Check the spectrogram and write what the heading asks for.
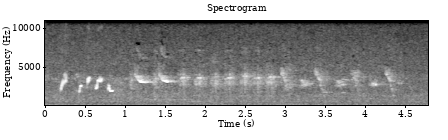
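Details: Adult Red-whiskered Bulbul in Ubon Ratchathani, Thailand, recorded 16 December 2020: a quick run of short, bright chirped notes, then a jumble of sliding whistles and twittering that fades toward the end.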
